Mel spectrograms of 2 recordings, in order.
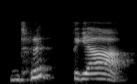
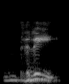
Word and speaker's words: धृत्या: So it is not ri or ru. This is dh plus the swara r gives you this gunitaksharam dhr. So please note the pronunciation accurately. Dhritya, because sometimes there is a tendency to pronounce it as dhri or dhru. That would be wrong.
